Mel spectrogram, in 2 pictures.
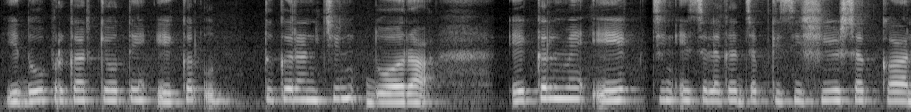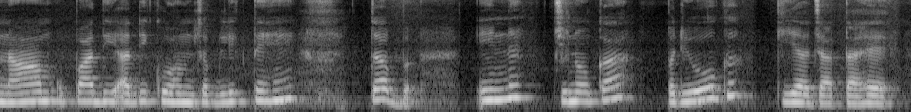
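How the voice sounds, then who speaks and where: A woman giving a classroom-style grammar lesson, explaining step by step and slowing down to read out example sentences. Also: a little high, mellow. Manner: explains step by step, often saying "look". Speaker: teacher.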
